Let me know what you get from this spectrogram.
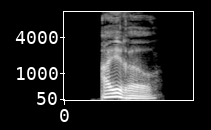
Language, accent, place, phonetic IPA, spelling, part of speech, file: German, Germany, Berlin, [ˈaɪ̯ʁɪʁ], Eyrir, noun, De-Eyrir.ogg
- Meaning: eyrir (subdivision of Icelandic currency)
